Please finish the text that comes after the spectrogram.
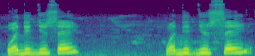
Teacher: So the word say in the sentence is given a rise intonation. It's because this sentence emphasizes some doubt statement and some WH type of question.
